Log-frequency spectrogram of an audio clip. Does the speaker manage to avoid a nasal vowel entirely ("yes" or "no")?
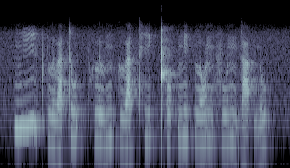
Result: yes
